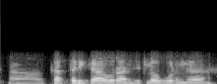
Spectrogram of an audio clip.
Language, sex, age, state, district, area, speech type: Tamil, female, 45-60, Tamil Nadu, Thanjavur, rural, conversation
